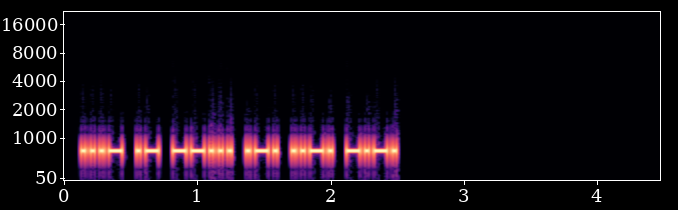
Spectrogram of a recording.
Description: Morse code, heard as a keyed tone, about 36 wpm, 700 Hz. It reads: VA7RFC
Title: DXCC-100 Call Signs - 6 Characters - Repeated 3x - 35wpm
